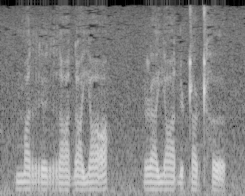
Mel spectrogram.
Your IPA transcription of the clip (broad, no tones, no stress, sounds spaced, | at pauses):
m ɑ r ø r ɑ ɗ ɑ j ɑ | ɭ a j ɑ ɗ ə ʈ ɑ ʈʰ ə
